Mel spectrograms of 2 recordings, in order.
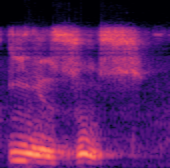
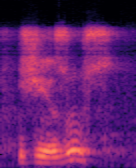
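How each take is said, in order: First: It begins with a y sound. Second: It begins with a soft zh sound. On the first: "tinha um som de I" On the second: "elas liam Jesus"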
